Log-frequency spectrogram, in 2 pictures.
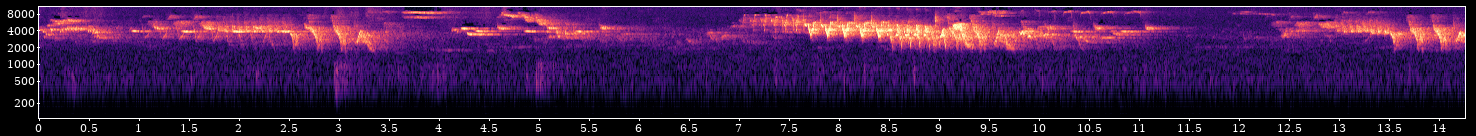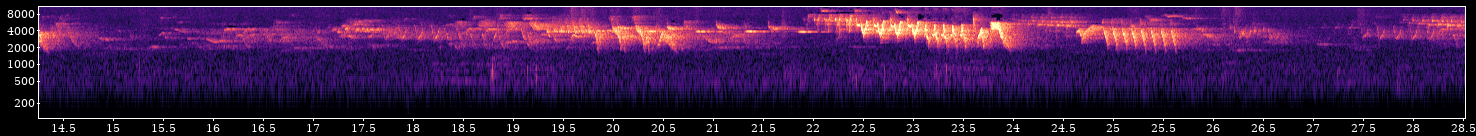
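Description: Birds singing: repeated high, fast trilling phrases, each a second or two long, with short pauses between.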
